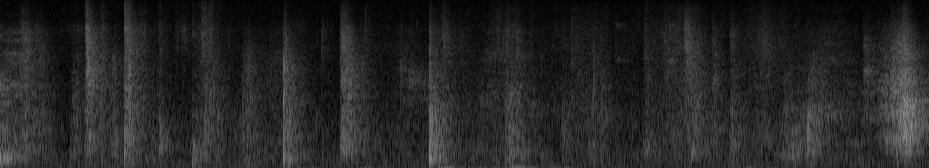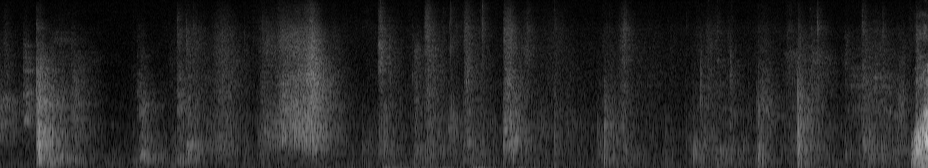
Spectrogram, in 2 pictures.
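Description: Irregular knocks, clicks and rustles of gear being picked up and moved around, with a few louder swishing noises along the way, and a hard plastic carrying case being brought over near the end.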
